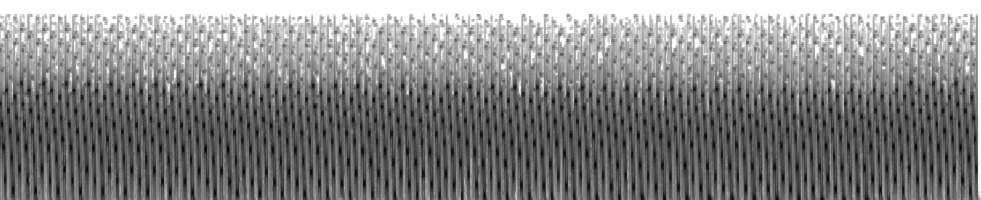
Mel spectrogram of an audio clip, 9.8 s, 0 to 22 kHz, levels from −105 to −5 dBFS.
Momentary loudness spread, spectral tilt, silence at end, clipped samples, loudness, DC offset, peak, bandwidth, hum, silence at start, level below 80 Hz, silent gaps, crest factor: 1 LU; -4 dB/octave; 0.05 s; under 0.1%; -8 LUFS; under 0.1%; 0 dBFS; 16.5 kHz; none; 0 s; -28 dBFS; none; 8 dB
